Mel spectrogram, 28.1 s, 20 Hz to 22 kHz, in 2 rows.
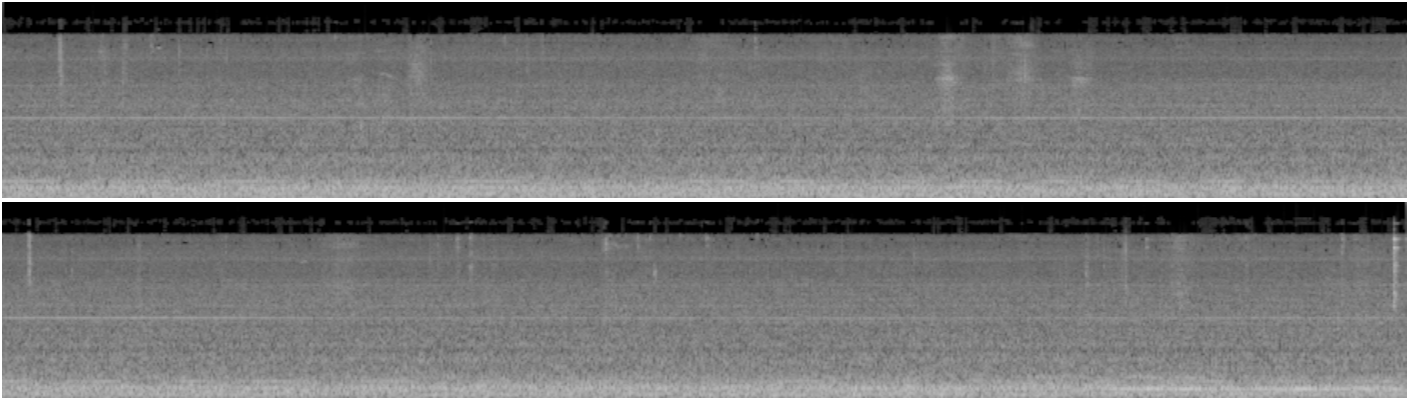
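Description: Cabin noise inside an Airbus A321neo taxiing slowly to its stand: a steady low rumble of the Pratt & Whitney geared turbofans at idle with air-conditioning hiss and a faint steady whine. The rumble swells slightly near the end.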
